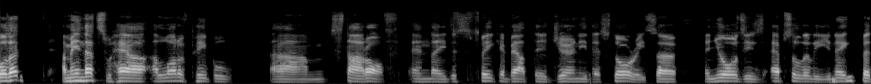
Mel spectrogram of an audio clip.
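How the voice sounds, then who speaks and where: In an Australian accent, a fairly high-pitched man talks at a moderate pace with fairly even intonation, the sound dry and close with no echo. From Italy, raised in Australia. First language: Italian. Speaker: podcast host. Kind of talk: interview. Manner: talkative.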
